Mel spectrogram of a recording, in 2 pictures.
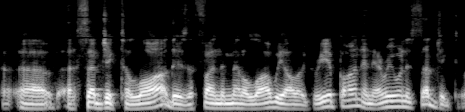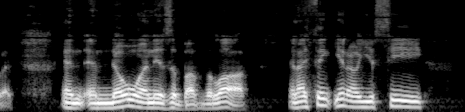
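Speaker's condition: No condition

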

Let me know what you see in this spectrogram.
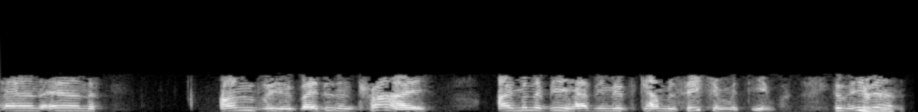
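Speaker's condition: Cerebral palsy, mild

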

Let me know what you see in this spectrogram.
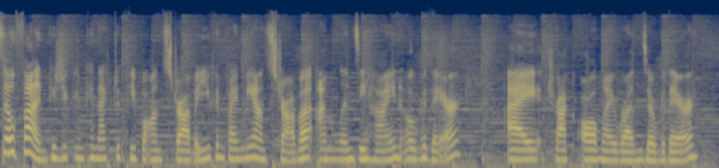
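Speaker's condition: No condition

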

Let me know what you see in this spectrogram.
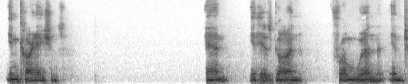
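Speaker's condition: Aphasia after stroke; aphasia caused by stroke; words come out slowly, long silences, harder to weave complex stories, formerly gifted orator

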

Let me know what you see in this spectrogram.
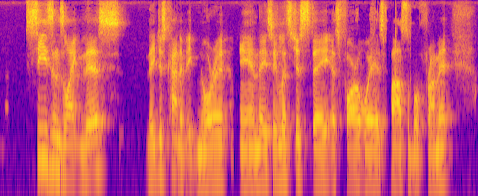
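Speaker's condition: No condition

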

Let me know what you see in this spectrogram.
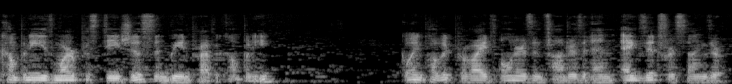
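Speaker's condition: No condition

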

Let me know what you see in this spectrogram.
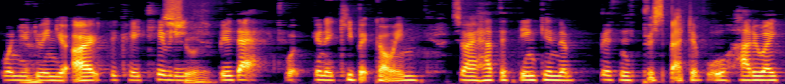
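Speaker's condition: Born deaf; congenital deafness from birth

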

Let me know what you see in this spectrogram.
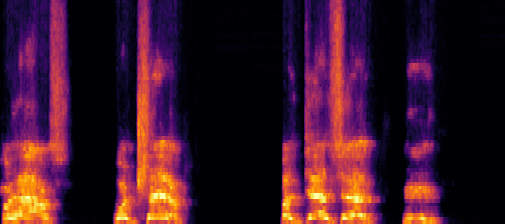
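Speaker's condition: Down syndrome; low muscle tone

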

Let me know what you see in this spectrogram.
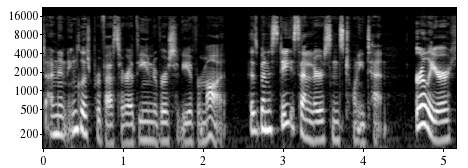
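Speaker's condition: No condition

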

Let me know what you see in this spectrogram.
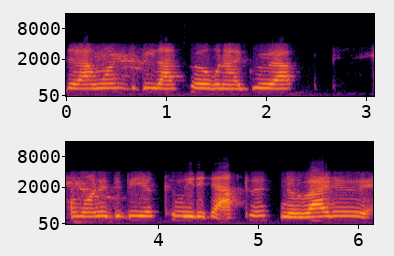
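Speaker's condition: Cerebral palsy; hearing impaired

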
